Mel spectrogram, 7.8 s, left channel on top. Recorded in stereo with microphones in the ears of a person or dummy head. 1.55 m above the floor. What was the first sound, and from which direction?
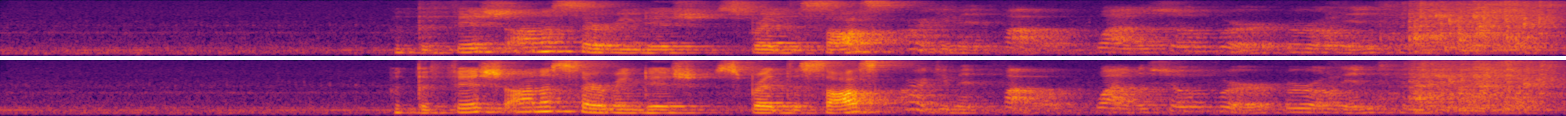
A woman speaking, 40° right (ahead or behind).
